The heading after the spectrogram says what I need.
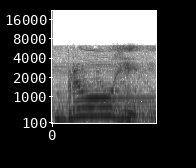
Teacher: ಬೃಹ ದೀರ್ಘ ಹಿ ರಸ್ವ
